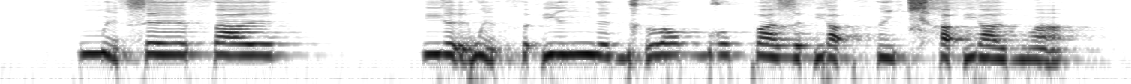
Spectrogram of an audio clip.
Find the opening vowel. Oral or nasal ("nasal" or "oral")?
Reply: nasal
